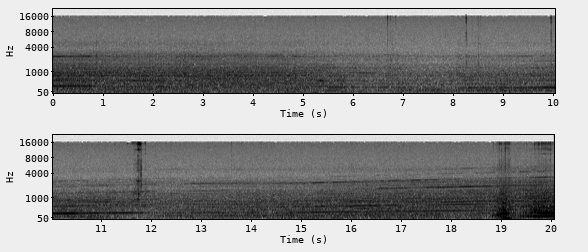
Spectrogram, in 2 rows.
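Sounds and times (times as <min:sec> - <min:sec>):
car engine accelerating: 0:08.1 - 0:20.0
brief click: 0:11.6 - 0:12.0.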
